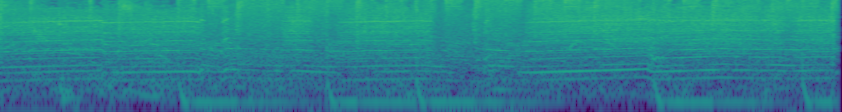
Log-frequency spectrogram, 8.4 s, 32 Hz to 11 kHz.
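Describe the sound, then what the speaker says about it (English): Formula 1 car in a racing video game on a Qatar circuit, a loud continuous engine whine sweeping up and down through gear changes, with rising pitch on acceleration and drops on shifts, heard alone. "Yep, running wide. That was my chance there to try and catch Perez."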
